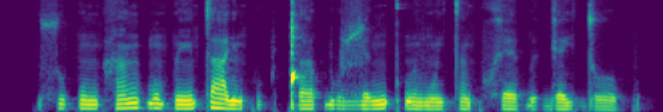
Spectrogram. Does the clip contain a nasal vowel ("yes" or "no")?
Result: yes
